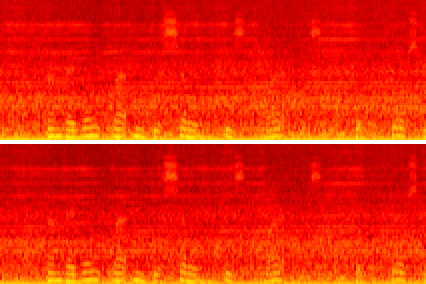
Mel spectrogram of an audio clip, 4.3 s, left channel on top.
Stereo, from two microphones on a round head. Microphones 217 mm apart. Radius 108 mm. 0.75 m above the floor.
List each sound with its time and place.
0.5 s a woman speaking: 5° right (ahead or behind)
